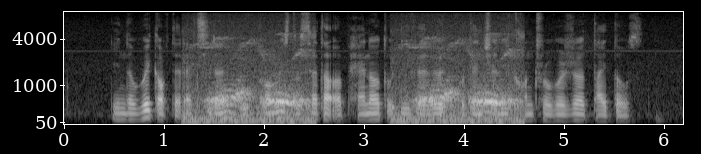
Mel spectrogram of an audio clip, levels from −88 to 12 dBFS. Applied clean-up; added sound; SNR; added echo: none; Bird; -4 dB; none.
